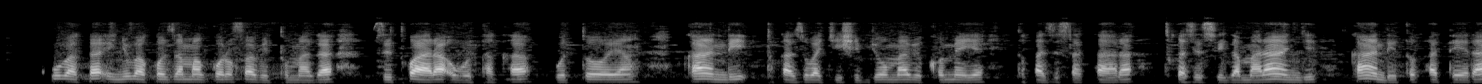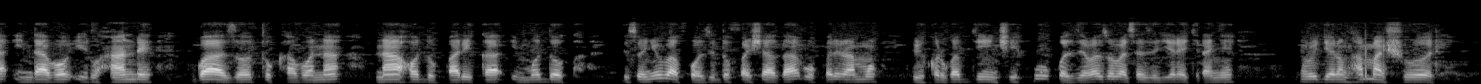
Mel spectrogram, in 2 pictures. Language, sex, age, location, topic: Kinyarwanda, male, 25-35, Musanze, government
